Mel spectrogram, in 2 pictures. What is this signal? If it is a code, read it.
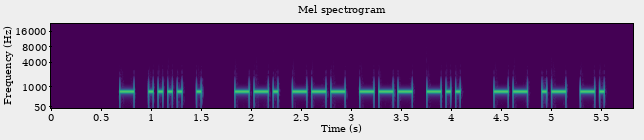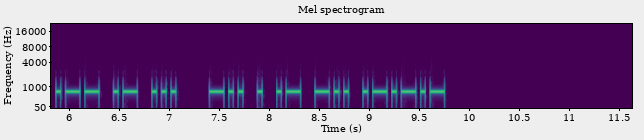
Morse code, heard as a keyed tone, about 25 wpm, 700 Hz. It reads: THE GOOD MAN WAS DEAD.
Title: Sentences from Top 1500 Words 25wpm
